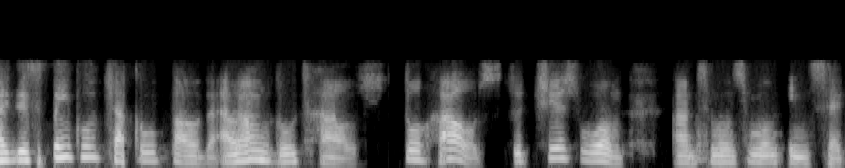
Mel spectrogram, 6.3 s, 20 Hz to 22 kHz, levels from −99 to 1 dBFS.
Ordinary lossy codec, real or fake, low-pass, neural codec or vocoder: Opus, 16 kbps; fake; 5.4 kHz; codec, 16 kHz in and 24 kHz out, 0.6 kbps, FireRedTTS-2 codec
